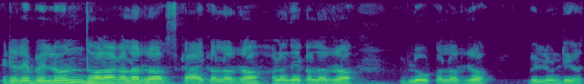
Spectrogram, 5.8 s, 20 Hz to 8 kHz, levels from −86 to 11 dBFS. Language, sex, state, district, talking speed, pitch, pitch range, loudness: Odia, male, Odisha, Malkangiri, 185 wpm, 155 Hz, 145-175 Hz, -16 LUFS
